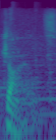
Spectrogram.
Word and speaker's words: Giles: Yes, it's Giles. Yeah. Giles. Yeah. I will not say Giles. In French, it's Gilles. It's Gilles. Gilles. But do you speak French? Not really, no. Okay, all right. But Giles, I want to thank you so much for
